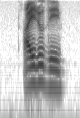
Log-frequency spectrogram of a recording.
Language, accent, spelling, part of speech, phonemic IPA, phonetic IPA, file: Armenian, Eastern Armenian, այրուձի, noun, /ɑjɾuˈd͡zi/, [ɑjɾud͡zí], Hy-այրուձի.ogg
- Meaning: cavalry (especially that of Ancient and Medieval Armenia)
